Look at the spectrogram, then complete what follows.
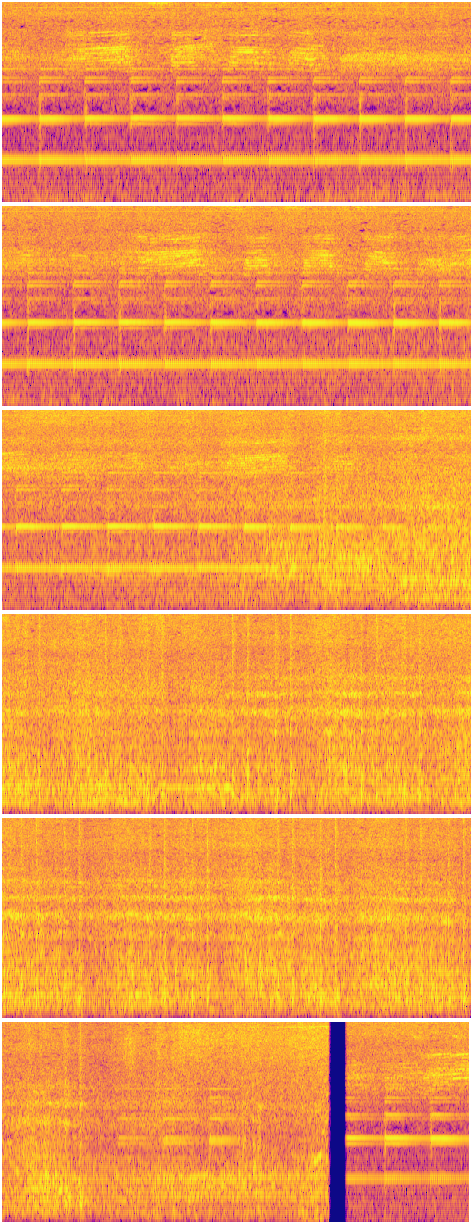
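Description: A railway level-crossing warning bell ringing in a steady, even rhythm, then a Keisei electric commuter train passing close by, its wheels and running gear louder than the bell for about fourteen seconds, with a brief falling whine as it goes by. After a sudden break near the end, the bell ringing again.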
